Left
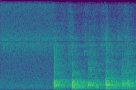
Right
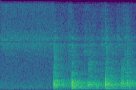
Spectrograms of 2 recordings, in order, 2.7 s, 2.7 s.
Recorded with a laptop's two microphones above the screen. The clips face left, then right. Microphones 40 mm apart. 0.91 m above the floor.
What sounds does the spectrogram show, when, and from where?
1.1 s running footsteps: 40° right (ahead or behind), 1.9 m; by 2.6 s 65° right (ahead or behind), 2 m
